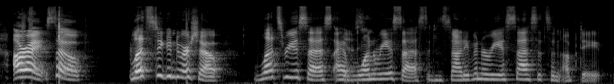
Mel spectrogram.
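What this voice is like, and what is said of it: Talking really fast, animated. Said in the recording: “I'm talking really fast”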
